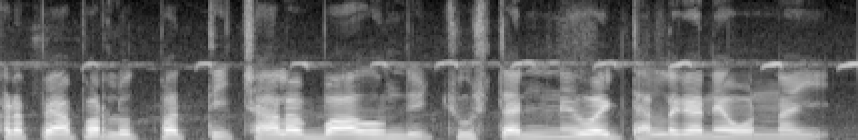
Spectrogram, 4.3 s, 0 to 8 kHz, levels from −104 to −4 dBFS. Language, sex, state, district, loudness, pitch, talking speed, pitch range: Telugu, male, Andhra Pradesh, Manyam, -15 LUFS, 200 Hz, 155 wpm, 190-205 Hz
